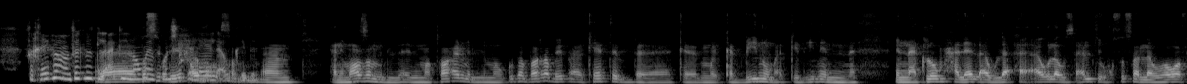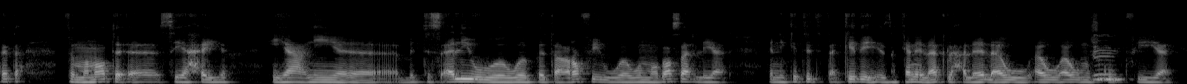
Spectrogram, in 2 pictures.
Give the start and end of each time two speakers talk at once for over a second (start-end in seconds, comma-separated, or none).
1.0-2.6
